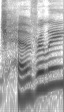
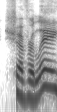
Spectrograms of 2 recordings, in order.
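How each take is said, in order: First: It is read out the way it looks. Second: It is said the usual established way. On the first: Someone sees the word without having heard it. The speaker calls it wrong. "he would just read it like that at first" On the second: Someone has heard how the word is said. The speaker calls it right. "he might pronounce afterwards correctly"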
